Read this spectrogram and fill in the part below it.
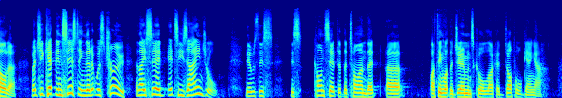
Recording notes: Recorded Live on 22nd October 2023. Geraldton Baptist Church.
